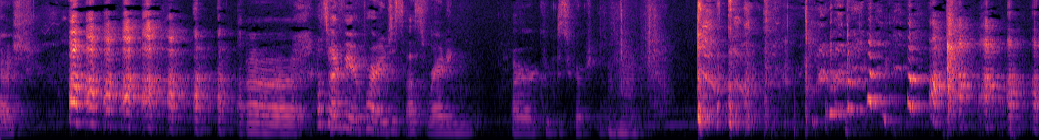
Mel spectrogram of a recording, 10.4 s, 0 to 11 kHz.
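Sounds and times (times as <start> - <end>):
speech: 0.0 - 1.3, 2.4 - 6.7
laughter: 0.7 - 2.5, 8.1 - 10.3
person coughing after choking on a breath: 7.0 - 8.0.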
